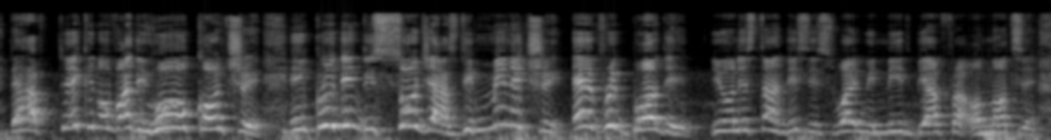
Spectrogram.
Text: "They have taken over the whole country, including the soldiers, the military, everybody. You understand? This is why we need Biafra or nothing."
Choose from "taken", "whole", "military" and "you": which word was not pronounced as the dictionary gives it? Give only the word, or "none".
military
